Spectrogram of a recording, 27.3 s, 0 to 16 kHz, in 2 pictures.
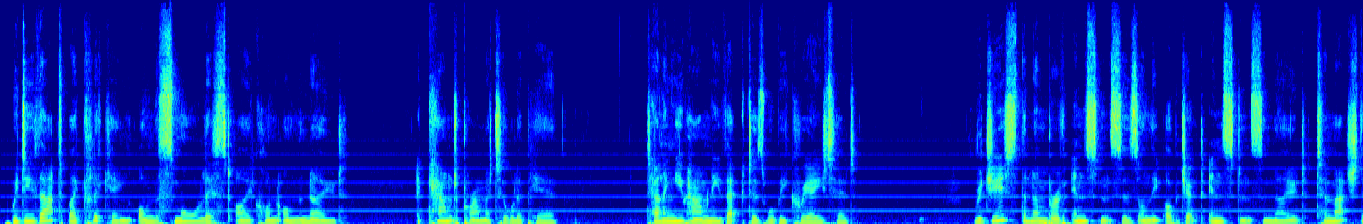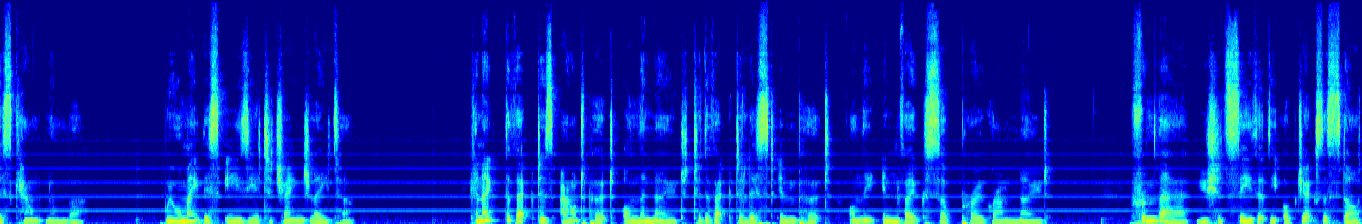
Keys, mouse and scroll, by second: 3.1 click, 12.1 click, 19.4 click, 24.2-25.3 scroll up 5, 25.4 shift+middle click, 26.1 middle click.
